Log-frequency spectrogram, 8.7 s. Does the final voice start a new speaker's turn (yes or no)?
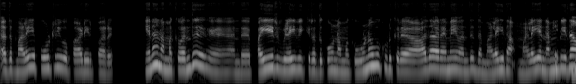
no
